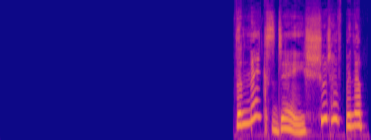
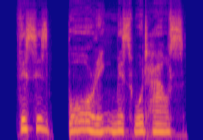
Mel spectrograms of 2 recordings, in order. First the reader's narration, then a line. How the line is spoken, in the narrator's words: he whispered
